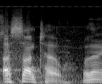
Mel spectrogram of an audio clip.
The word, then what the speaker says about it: Assunto: Assunto. How do you guys pronounce it? Assunto.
